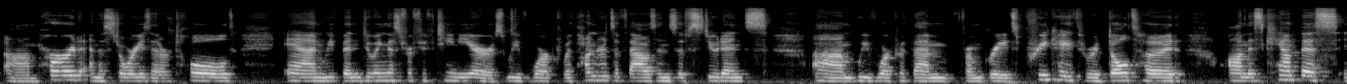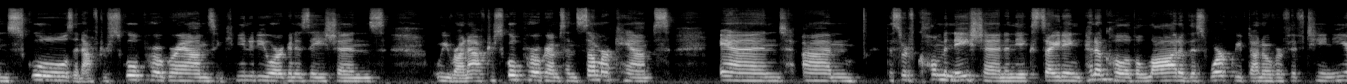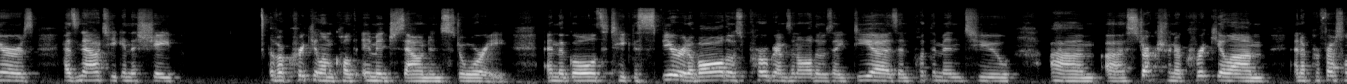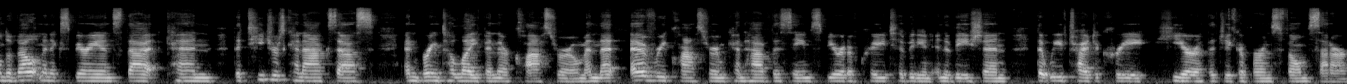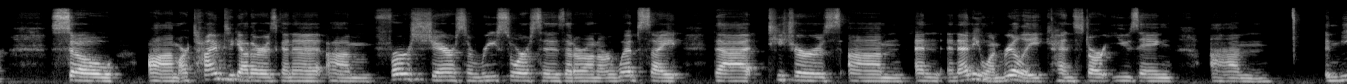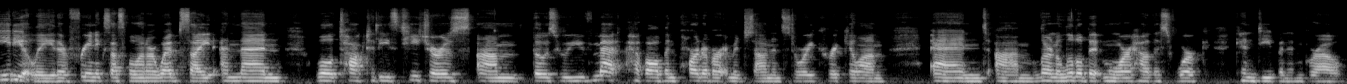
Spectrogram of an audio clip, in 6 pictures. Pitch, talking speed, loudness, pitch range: 165 Hz, 170 wpm, -17 LUFS, 155-175 Hz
